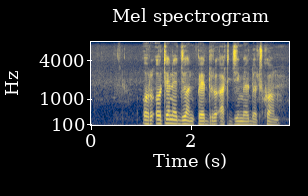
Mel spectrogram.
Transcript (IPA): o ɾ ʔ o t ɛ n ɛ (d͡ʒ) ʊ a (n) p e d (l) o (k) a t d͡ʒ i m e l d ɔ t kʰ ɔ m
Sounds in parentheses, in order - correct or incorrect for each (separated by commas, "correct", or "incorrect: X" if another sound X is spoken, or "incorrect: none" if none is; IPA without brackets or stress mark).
correct, correct, incorrect: ɾ, incorrect: ʔ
